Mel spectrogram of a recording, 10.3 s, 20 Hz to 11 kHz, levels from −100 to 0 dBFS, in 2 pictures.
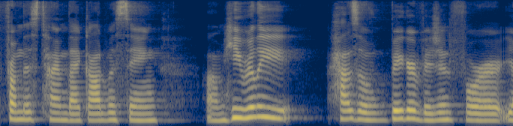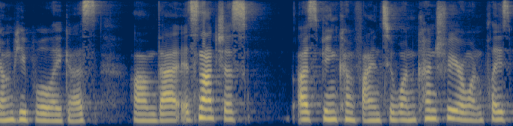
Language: English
